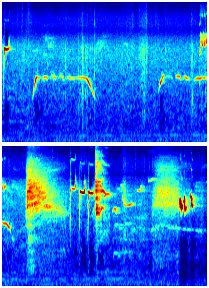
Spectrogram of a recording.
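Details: Oriental magpie-robin (kacer) in vigorous full-isian singing: long flat whistled notes held about a second each, separated by pauses, then short buzzy bursts and sharp high chips toward the end.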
